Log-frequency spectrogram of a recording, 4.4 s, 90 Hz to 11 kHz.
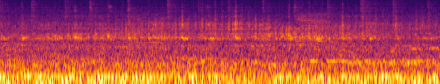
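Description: CC 201 diesel-electric locomotive engine running at low power as the locomotive rolls slowly in, a steady low drone.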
